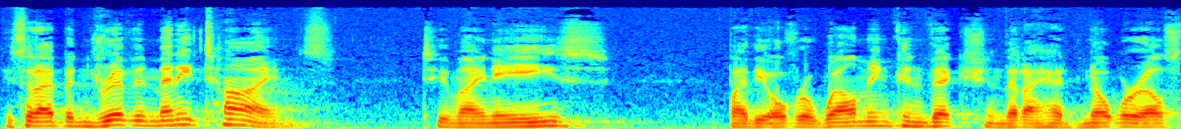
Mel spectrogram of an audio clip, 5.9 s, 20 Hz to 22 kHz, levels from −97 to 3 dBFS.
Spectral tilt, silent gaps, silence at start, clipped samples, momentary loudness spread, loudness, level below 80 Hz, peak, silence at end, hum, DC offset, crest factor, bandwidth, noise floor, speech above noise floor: -6.5 dB/octave; none; 0 s; under 0.1%; 11 LU; -15 LUFS; -48 dBFS; 0 dBFS; 0 s; none; under 0.1%; 14 dB; 17 kHz; -43 dBFS; 29 dB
